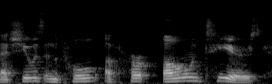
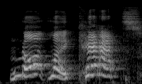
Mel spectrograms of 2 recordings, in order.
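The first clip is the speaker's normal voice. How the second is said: shrill, impassioned, very high passionate outcry. Narrator reads the mouse's reply to Alice in a shrill, passionate voice. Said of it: "cried the mouse in a shrill, passionate voice".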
